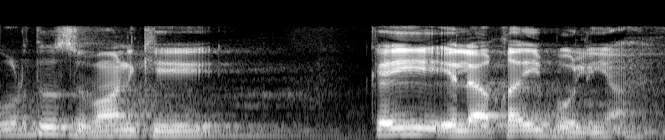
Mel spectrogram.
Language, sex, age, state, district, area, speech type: Urdu, male, 30-45, Bihar, Darbhanga, rural, spontaneous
